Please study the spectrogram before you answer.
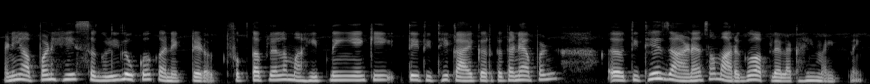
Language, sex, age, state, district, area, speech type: Marathi, female, 18-30, Maharashtra, Sindhudurg, rural, spontaneous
